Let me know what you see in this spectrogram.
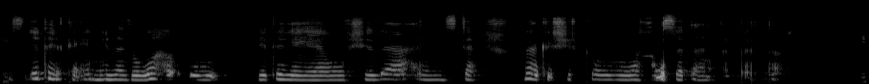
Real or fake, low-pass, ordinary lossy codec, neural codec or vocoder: fake; none; none; codec, 24 kHz, 0.9 kbps, WavTokenizer, medium music audio release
